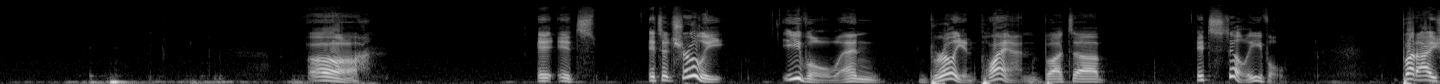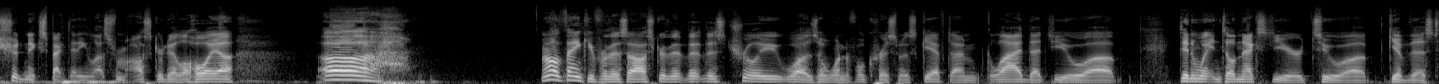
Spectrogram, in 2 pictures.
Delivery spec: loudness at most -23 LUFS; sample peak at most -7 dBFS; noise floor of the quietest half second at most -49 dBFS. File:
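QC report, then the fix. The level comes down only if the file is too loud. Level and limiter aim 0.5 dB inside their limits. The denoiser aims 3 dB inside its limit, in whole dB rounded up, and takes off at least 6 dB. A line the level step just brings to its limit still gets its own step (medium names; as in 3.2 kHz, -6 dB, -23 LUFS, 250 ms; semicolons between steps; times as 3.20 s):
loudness -20.0 LUFS: fail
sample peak -5.0 dBFS: fail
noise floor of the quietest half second -60 dBFS: pass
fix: trim -3.5 dB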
